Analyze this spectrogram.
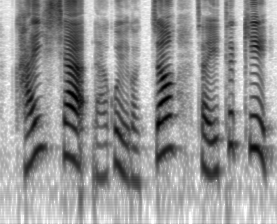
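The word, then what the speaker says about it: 会社: 배웠던 한짝을 복습을 해 볼게요 회사라는 것은 요 가이샤 라고 읽었죠 자의 특히 2 회 그리고 사이 각각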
